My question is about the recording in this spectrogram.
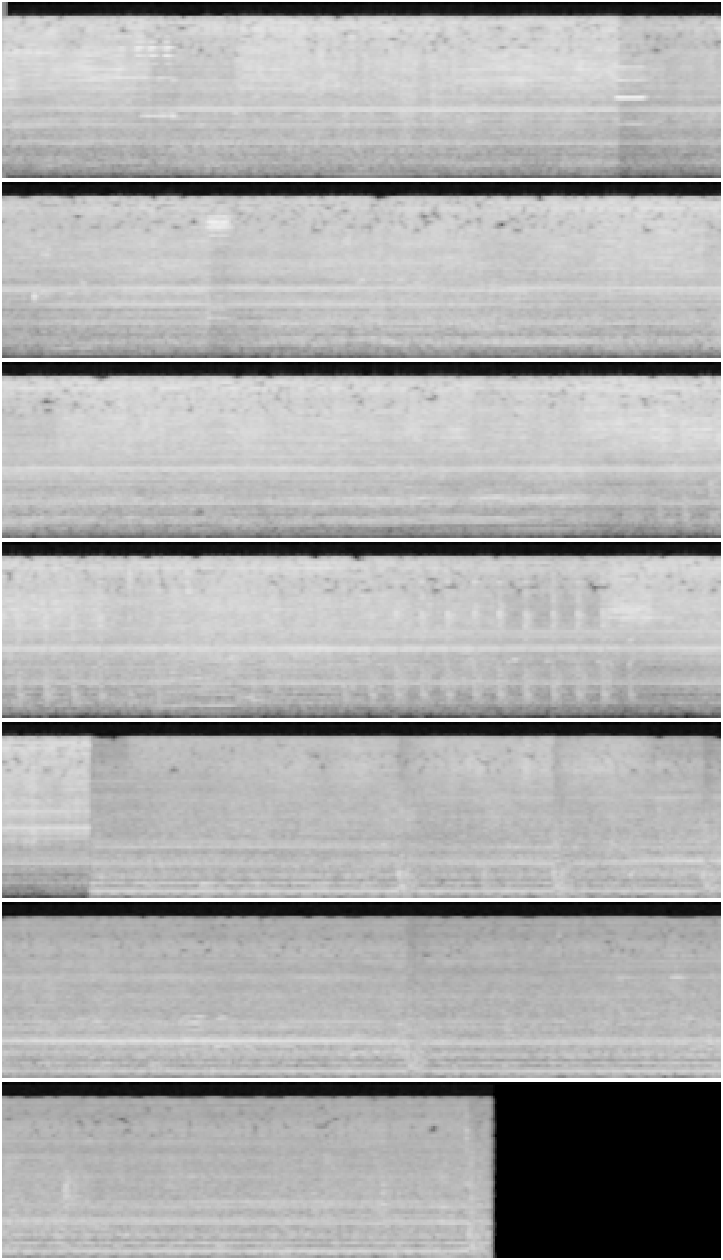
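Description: Electric bench buffer running steadily, its pink buffing wheel rubbing against a plastic car tail-light lens as the lens is polished. About two-thirds of the way through, the sound changes suddenly to a steadier, deeper hum.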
